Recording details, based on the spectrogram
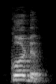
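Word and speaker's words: could: सिक्स में कुड, एल, L under silent रहता है।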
